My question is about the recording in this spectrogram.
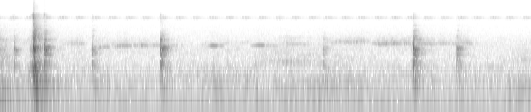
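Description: Several sharp knocks and clinks, the loudest about a third of a second in and another at about four seconds, as the aluminium cover of a VW Golf five-speed transmission is handled and seated on the gearbox case. A cricket chirps steadily in a fast, even pulse behind them.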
